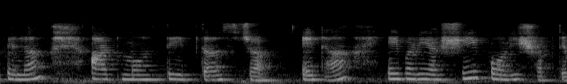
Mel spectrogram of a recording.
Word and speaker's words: আত্মতৃপ্তশ্চ: তাহলে শব্দটার সংস্কৃত উচ্চারণ পেলাম আত্মদীপ্তাশ্চ, এটা।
